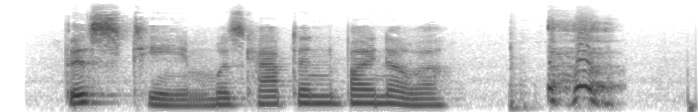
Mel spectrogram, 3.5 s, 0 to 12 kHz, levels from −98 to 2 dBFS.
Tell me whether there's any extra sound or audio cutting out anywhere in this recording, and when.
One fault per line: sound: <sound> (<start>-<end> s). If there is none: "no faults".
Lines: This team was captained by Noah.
sound: cough (2.5-3.1 s)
